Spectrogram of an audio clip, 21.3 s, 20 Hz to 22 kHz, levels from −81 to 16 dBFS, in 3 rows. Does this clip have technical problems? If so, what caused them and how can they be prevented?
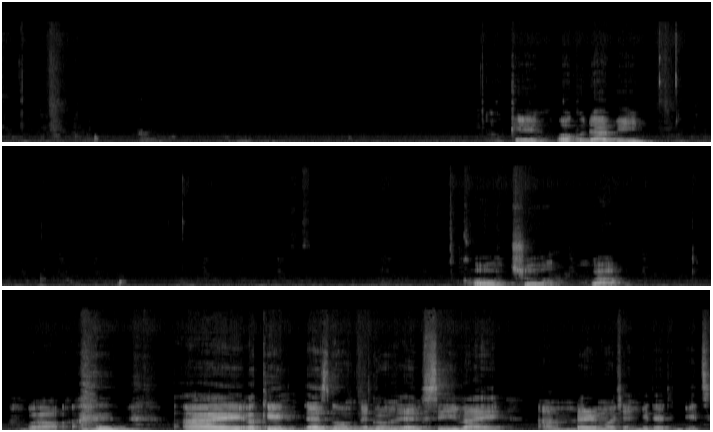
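Yes. Compressed frames are skipped at 14.12, 15.57, 17.81 and 19.92 s. The audio jumps ahead by roughly 40, 20, 150 and 100 ms. This fits whole frames of 21.3 ms. To prevent it, verify the file's integrity and re-encode or re-transfer it.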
